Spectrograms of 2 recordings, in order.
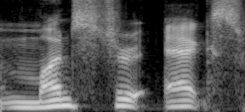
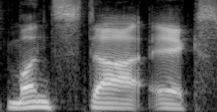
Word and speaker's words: Monsta X: damn that was uh monster x with or my i say monster as they get pronouncing it probably wrong it's monstar x which god damn rush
